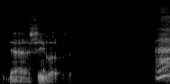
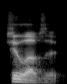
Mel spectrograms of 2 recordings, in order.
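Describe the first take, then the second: First: Slow soft whisper. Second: Said in the usual way. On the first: Real, not acted. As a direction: breathe it out slowly. Repeats line in a whisper.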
